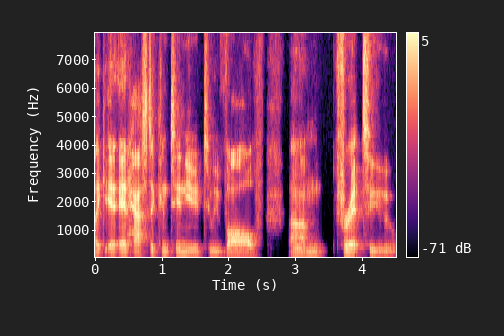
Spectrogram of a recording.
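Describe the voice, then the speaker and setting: This man has a fairly low voice and speaks at a fairly slow pace. His intonation is monotone and flat, and the background is quiet. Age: 30s. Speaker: roots music singer. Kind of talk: interview. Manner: halting, many fillers.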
